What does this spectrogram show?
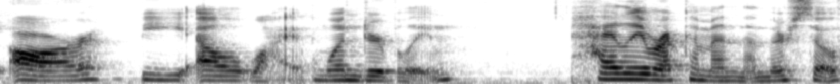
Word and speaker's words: Wonderbly: your kiddos or other kiddos in your life wonder bleah books is so rad I did this for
